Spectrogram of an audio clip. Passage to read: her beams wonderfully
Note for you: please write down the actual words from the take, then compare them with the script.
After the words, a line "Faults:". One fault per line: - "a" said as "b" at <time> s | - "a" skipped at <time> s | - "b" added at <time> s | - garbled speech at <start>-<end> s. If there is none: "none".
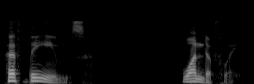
her beams wonderfully
Faults:
none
